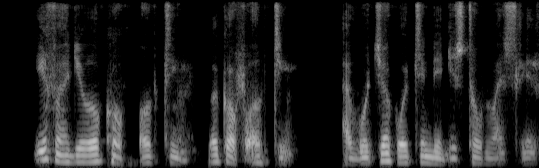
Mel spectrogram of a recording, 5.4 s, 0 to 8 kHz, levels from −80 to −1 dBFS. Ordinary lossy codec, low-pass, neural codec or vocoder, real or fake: none; none; codec, 16 kHz, 1 kbps, X-Codec, HuBERT features, trained on general audio; fake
